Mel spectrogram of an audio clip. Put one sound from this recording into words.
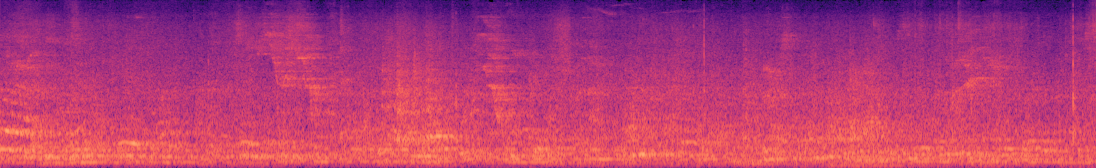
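Several men and women talk quietly nearby.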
